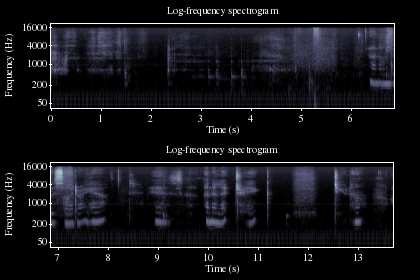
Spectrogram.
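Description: Fingers tap and scratch on a wooden ukulele body close to a microphone.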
